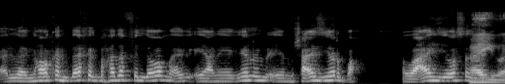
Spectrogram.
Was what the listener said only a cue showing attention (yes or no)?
yes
